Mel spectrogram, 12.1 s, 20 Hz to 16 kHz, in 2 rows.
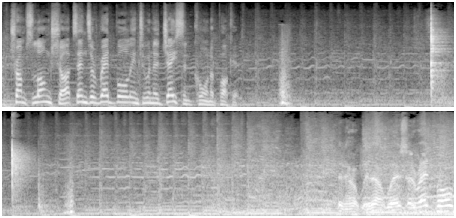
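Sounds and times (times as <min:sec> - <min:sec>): background music: 0:00.0 - 0:12.0
snooker balls clicking: 0:05.7 - 0:06.7.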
